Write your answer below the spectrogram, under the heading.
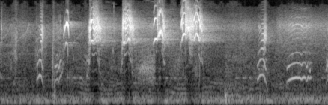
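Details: Abandoned young monkey crying very loudly: harsh, high, noisy shrieks in bursts about half a second long, mixed with short tonal squeals and a few rising whistled cries.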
